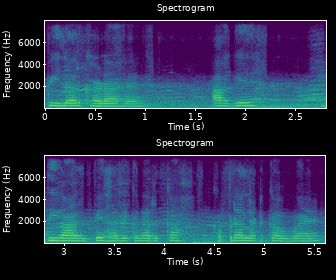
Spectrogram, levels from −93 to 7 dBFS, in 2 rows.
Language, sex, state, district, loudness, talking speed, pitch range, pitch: Hindi, female, Uttar Pradesh, Lucknow, -17 LUFS, 140 wpm, 230-250 Hz, 240 Hz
